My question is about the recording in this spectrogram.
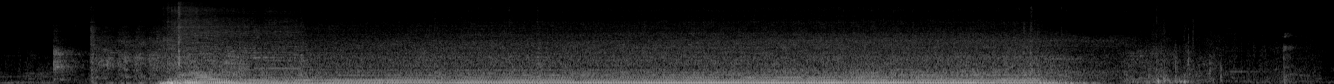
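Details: Mk7 VW GTI first start after IS38 Golf R turbo upgrade, ten-second run to check for leaks: engine cranks, catches at once and settles to a smooth, even idle for about eight seconds before shutting off; sounds healthy.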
